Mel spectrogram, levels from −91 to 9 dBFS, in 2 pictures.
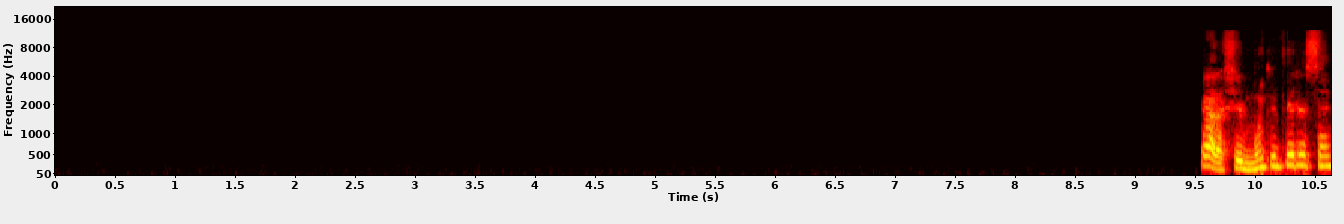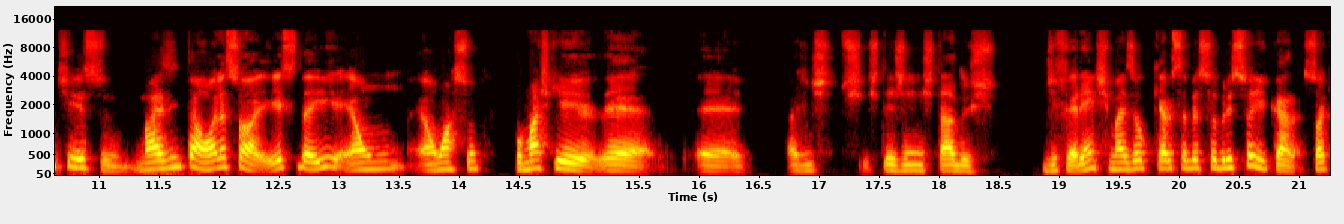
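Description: From 7.78 s to 11.78 s the speech suddenly takes on more codec artefacts, then snaps back with no gap. An adaptive stream at a lower bitrate caused this, the four-second dip fitting a switch from roughly 64 to 16 kbit/s Opus.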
